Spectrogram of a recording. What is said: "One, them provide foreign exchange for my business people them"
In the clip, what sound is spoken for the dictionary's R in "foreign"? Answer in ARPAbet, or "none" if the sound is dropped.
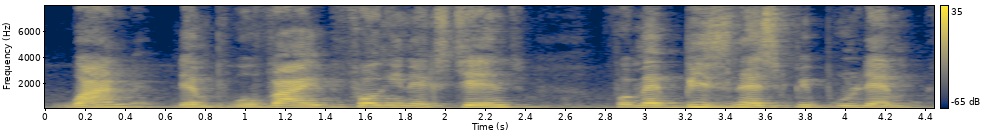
none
